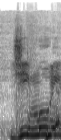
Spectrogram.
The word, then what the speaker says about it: Moody: I want to thank my man Chino from the Deftones, Monetti, G Moody rhymes with duty.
